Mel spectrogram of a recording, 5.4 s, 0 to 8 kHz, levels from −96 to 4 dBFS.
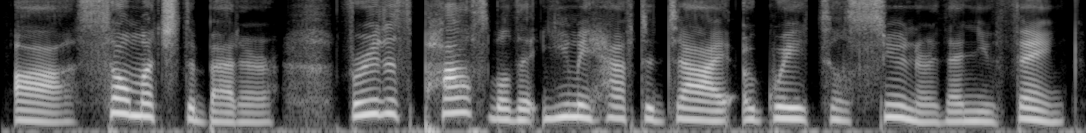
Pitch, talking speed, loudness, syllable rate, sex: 210 Hz, 245 wpm, -19 LUFS, 5.4 syllables/s, female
